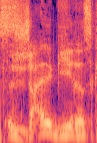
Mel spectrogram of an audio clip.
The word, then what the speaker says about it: Žalgiris: Gestern Abend gab es einen 69-62 Heimsieg gegen den litauischen Rekordmeister, wie spricht man es aus? – Žalgiris Kaunas.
